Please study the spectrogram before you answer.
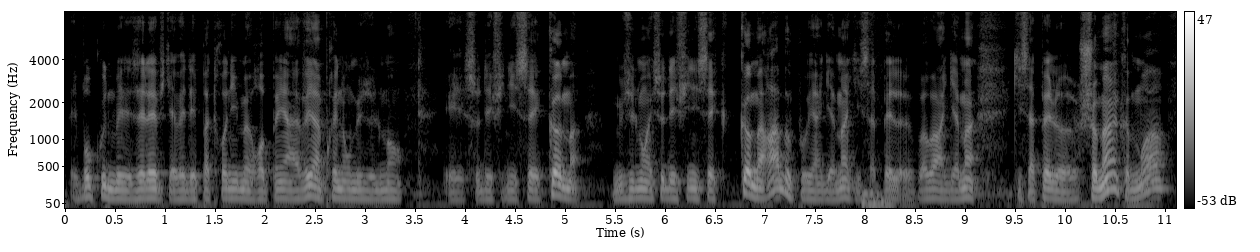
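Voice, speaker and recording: A man in his sixties, a history teacher as a guest, answering at a measured pace with frequent fillers and restarts, recorded on a desk studio microphone in an office. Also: low-pitched, expressive, gravelly, darkish tone. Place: indoor office with tall window.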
